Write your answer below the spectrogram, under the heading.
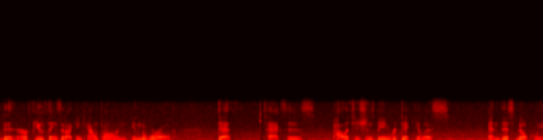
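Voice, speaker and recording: A man talks at a moderate pace in a high pitch with lively intonation. He leaves long, frequent pauses. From New Jersey. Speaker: gardening video host. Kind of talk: casual outdoor garden tour. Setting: outdoors in a garden. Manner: casual, animated.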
